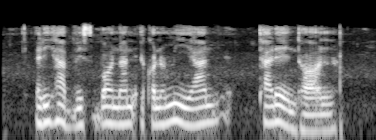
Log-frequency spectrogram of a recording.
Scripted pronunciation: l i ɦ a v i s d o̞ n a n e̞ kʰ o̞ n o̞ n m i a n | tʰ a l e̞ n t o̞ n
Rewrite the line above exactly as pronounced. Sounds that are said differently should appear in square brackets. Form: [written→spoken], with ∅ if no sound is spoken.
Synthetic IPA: l i ɦ a v i s [d→b] o̞ n a n e̞ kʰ o̞ n o̞ [n→∅] m i a n | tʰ a l e̞ n t o̞ n

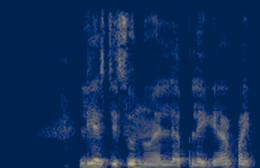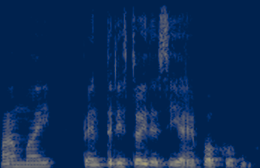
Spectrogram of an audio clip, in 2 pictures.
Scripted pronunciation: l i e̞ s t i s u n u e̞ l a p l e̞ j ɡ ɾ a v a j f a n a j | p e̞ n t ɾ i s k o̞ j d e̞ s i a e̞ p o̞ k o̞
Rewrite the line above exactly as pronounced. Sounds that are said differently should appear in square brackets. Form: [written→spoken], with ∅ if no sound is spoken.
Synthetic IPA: l i e̞ s t i s u n u e̞ [l→lː] a p l e̞ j ɡ ɾ a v a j f a [n→m] a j | p e̞ n t ɾ i s [k→t] o̞ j d e̞ s i a e̞ p o̞ k o̞

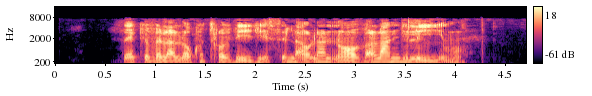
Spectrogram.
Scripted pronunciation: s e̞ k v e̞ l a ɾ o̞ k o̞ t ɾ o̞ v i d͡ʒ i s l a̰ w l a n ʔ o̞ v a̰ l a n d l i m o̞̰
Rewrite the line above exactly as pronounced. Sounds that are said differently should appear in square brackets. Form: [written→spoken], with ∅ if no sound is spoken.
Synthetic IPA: s e̞ k v e̞ l a [ɾ→l] o̞ k o̞ t ɾ o̞ v i d͡ʒ i s l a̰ w l a n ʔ o̞ v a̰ l a n d l i m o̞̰

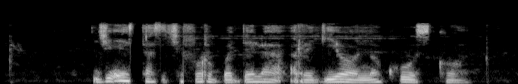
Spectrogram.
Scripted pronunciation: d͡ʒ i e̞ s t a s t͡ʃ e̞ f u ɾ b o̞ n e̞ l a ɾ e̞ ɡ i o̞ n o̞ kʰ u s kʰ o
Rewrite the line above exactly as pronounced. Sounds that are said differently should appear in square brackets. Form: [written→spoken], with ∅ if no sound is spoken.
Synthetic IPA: d͡ʒ i e̞ s t a s t͡ʃ e̞ f u ɾ b o̞ [n→d] e̞ l a ɾ e̞ ɡ i o̞ n o̞ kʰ u s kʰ o

